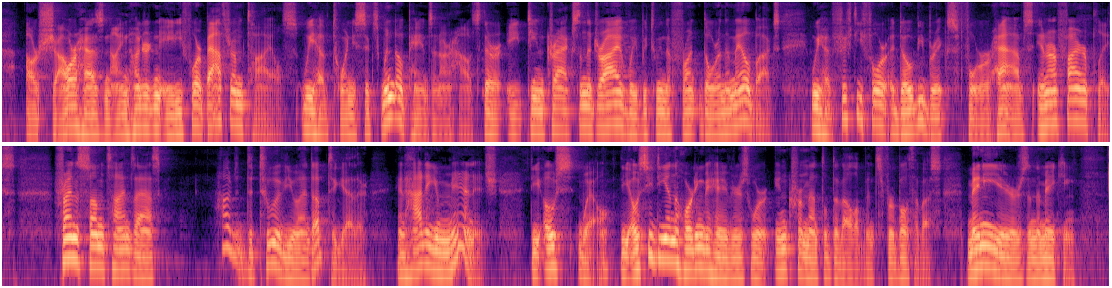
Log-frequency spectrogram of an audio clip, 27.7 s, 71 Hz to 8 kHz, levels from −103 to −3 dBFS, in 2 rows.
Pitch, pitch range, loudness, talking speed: 110 Hz, 90-130 Hz, -24 LUFS, 165 wpm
